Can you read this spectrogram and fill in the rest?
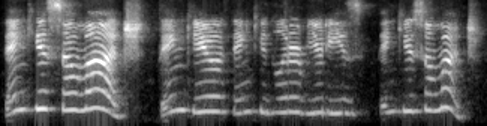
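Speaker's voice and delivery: excited high thank you; gushing thanks. Real, not acted. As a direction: pour out thanks to the donors. Thanking donors on livestream.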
